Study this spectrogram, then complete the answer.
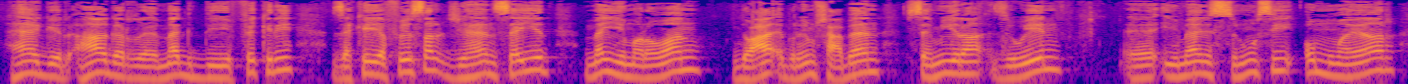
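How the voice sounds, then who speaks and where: A man's voice: a little high, brisk. A man with an Egyptian Arabic accent giving a religious talk, reading out a long list of names and offering prayers, rising to fervent emphasis. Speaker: preacher.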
